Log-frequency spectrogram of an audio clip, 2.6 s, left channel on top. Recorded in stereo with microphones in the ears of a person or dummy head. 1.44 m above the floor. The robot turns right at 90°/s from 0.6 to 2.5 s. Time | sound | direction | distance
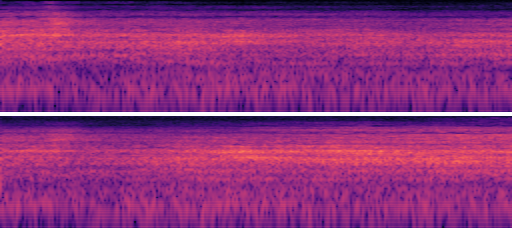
0.0 | an engine running | 155° left | 2.5 m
